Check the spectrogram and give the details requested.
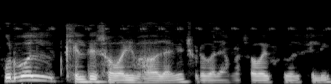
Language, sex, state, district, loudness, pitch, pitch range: Bengali, male, West Bengal, North 24 Parganas, -16 LUFS, 100 Hz, 95-125 Hz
